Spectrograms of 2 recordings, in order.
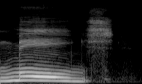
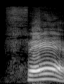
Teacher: Mês tem timbre fechado, mês. Fé tem timbre aberto, mas ambas são tônicas, porque são fortes.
